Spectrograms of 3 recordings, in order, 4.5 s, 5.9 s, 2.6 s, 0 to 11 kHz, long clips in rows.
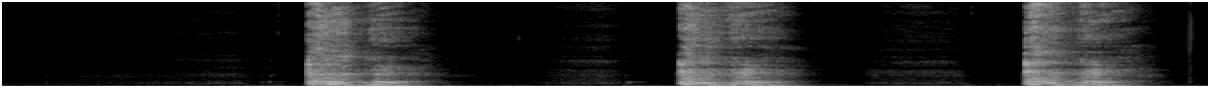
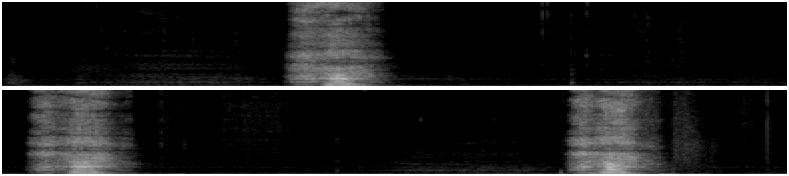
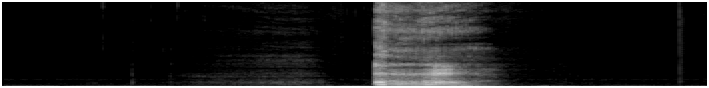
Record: {"three_cough_length": "4.5 s", "three_cough_amplitude": 22900, "three_cough_signal_mean_std_ratio": 0.4, "exhalation_length": "5.9 s", "exhalation_amplitude": 23015, "exhalation_signal_mean_std_ratio": 0.26, "cough_length": "2.6 s", "cough_amplitude": 32768, "cough_signal_mean_std_ratio": 0.26, "survey_phase": "beta (2021-08-13 to 2022-03-07)", "age": "18-44", "gender": "Male", "wearing_mask": "No", "symptom_runny_or_blocked_nose": true, "smoker_status": "Never smoked", "respiratory_condition_asthma": true, "respiratory_condition_other": false, "recruitment_source": "REACT", "submission_delay": "1 day", "covid_test_result": "Negative", "covid_test_method": "RT-qPCR"}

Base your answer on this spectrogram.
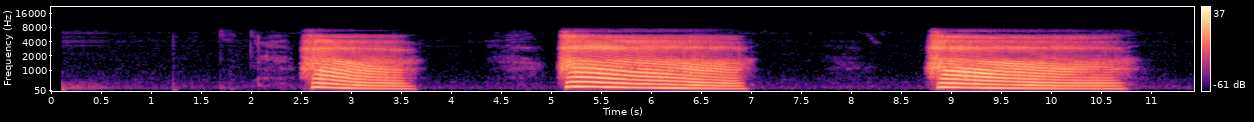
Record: {"exhalation_length": "11.4 s", "exhalation_amplitude": 24247, "exhalation_signal_mean_std_ratio": 0.48, "survey_phase": "beta (2021-08-13 to 2022-03-07)", "age": "45-64", "gender": "Female", "wearing_mask": "No", "symptom_none": true, "smoker_status": "Never smoked", "respiratory_condition_asthma": false, "respiratory_condition_other": false, "recruitment_source": "REACT", "submission_delay": "3 days", "covid_test_result": "Negative", "covid_test_method": "RT-qPCR", "influenza_a_test_result": "Negative", "influenza_b_test_result": "Negative"}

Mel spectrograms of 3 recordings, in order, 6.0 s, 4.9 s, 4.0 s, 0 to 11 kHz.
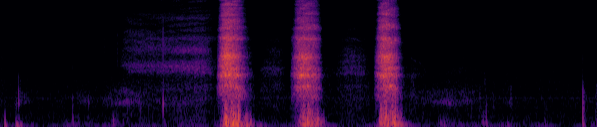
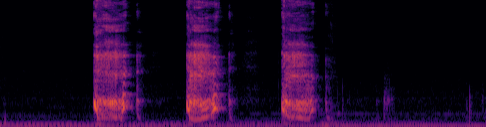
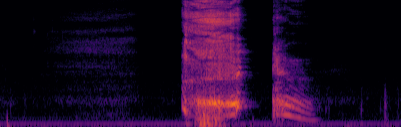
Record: {"exhalation_length": "6.0 s", "exhalation_amplitude": 7312, "exhalation_signal_mean_std_ratio": 0.28, "three_cough_length": "4.9 s", "three_cough_amplitude": 6944, "three_cough_signal_mean_std_ratio": 0.44, "cough_length": "4.0 s", "cough_amplitude": 9907, "cough_signal_mean_std_ratio": 0.37, "survey_phase": "alpha (2021-03-01 to 2021-08-12)", "age": "45-64", "gender": "Female", "wearing_mask": "No", "symptom_none": true, "symptom_onset": "4 days", "smoker_status": "Never smoked", "respiratory_condition_asthma": false, "respiratory_condition_other": false, "recruitment_source": "REACT", "submission_delay": "2 days", "covid_test_result": "Negative", "covid_test_method": "RT-qPCR"}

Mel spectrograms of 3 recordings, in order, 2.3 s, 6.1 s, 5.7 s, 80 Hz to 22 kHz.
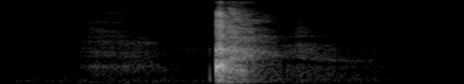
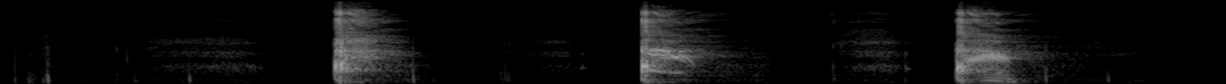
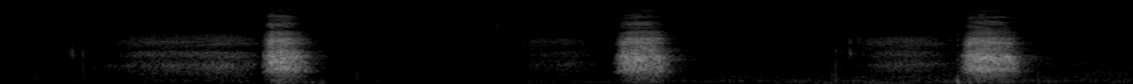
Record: {"cough_length": "2.3 s", "cough_amplitude": 9593, "cough_signal_mean_std_ratio": 0.2, "three_cough_length": "6.1 s", "three_cough_amplitude": 10080, "three_cough_signal_mean_std_ratio": 0.27, "exhalation_length": "5.7 s", "exhalation_amplitude": 2599, "exhalation_signal_mean_std_ratio": 0.31, "survey_phase": "beta (2021-08-13 to 2022-03-07)", "age": "45-64", "gender": "Female", "wearing_mask": "No", "symptom_none": true, "smoker_status": "Never smoked", "respiratory_condition_asthma": false, "respiratory_condition_other": false, "recruitment_source": "REACT", "submission_delay": "3 days", "covid_test_result": "Negative", "covid_test_method": "RT-qPCR"}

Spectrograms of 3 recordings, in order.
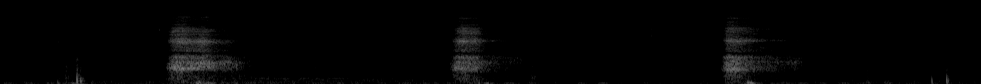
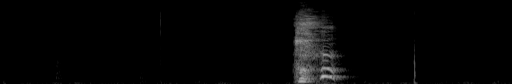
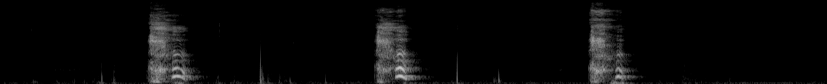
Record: {"exhalation_length": "9.8 s", "exhalation_amplitude": 1226, "exhalation_signal_mean_std_ratio": 0.38, "cough_length": "5.1 s", "cough_amplitude": 8980, "cough_signal_mean_std_ratio": 0.22, "three_cough_length": "8.3 s", "three_cough_amplitude": 16135, "three_cough_signal_mean_std_ratio": 0.26, "survey_phase": "alpha (2021-03-01 to 2021-08-12)", "age": "65+", "gender": "Female", "wearing_mask": "No", "symptom_none": true, "symptom_onset": "2 days", "smoker_status": "Never smoked", "respiratory_condition_asthma": false, "respiratory_condition_other": false, "recruitment_source": "REACT", "submission_delay": "3 days", "covid_test_result": "Negative", "covid_test_method": "RT-qPCR"}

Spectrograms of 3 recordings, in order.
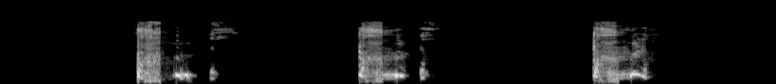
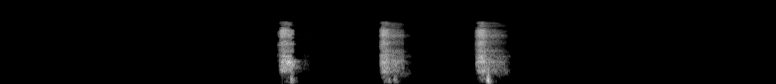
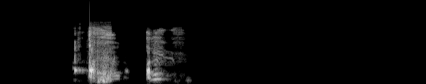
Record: {"three_cough_length": "7.8 s", "three_cough_amplitude": 32356, "three_cough_signal_mean_std_ratio": 0.31, "exhalation_length": "7.8 s", "exhalation_amplitude": 28068, "exhalation_signal_mean_std_ratio": 0.2, "cough_length": "4.3 s", "cough_amplitude": 32767, "cough_signal_mean_std_ratio": 0.23, "survey_phase": "beta (2021-08-13 to 2022-03-07)", "age": "45-64", "gender": "Female", "wearing_mask": "No", "symptom_cough_any": true, "symptom_runny_or_blocked_nose": true, "symptom_shortness_of_breath": true, "symptom_fatigue": true, "symptom_headache": true, "symptom_other": true, "smoker_status": "Never smoked", "respiratory_condition_asthma": false, "respiratory_condition_other": false, "recruitment_source": "Test and Trace", "submission_delay": "0 days", "covid_test_result": "Positive", "covid_test_method": "LFT"}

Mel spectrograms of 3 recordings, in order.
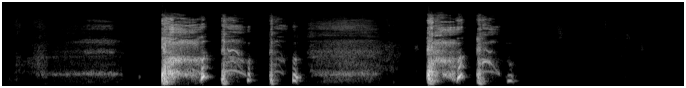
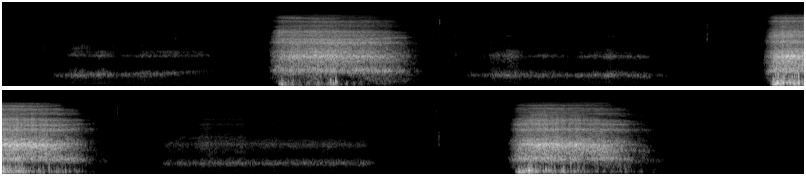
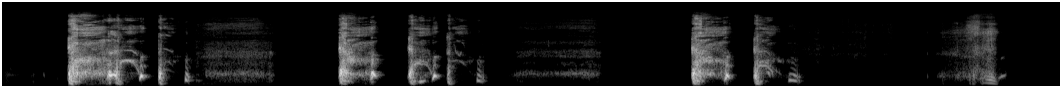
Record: {"cough_length": "6.8 s", "cough_amplitude": 32686, "cough_signal_mean_std_ratio": 0.32, "exhalation_length": "16.0 s", "exhalation_amplitude": 29477, "exhalation_signal_mean_std_ratio": 0.37, "three_cough_length": "10.6 s", "three_cough_amplitude": 29706, "three_cough_signal_mean_std_ratio": 0.31, "survey_phase": "beta (2021-08-13 to 2022-03-07)", "age": "18-44", "gender": "Female", "wearing_mask": "No", "symptom_cough_any": true, "symptom_new_continuous_cough": true, "symptom_runny_or_blocked_nose": true, "symptom_shortness_of_breath": true, "symptom_sore_throat": true, "symptom_fatigue": true, "symptom_headache": true, "symptom_onset": "4 days", "smoker_status": "Prefer not to say", "respiratory_condition_asthma": true, "respiratory_condition_other": false, "recruitment_source": "Test and Trace", "submission_delay": "2 days", "covid_test_result": "Positive", "covid_test_method": "RT-qPCR", "covid_ct_value": 20.0, "covid_ct_gene": "ORF1ab gene", "covid_ct_mean": 20.2, "covid_viral_load": "230000 copies/ml", "covid_viral_load_category": "Low viral load (10K-1M copies/ml)"}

